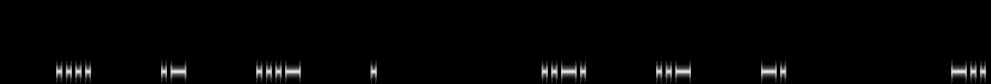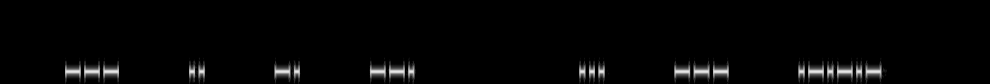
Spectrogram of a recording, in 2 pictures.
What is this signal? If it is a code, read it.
Morse code, heard as a keyed tone, about 25 wpm, spaced as for 10 wpm, 600 Hz. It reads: HAVE FUN DOING SO.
